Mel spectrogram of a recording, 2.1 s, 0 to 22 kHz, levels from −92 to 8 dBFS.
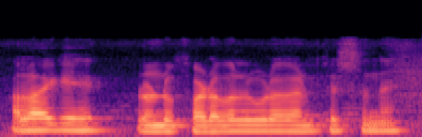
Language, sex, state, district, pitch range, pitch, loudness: Telugu, male, Telangana, Mahabubabad, 130-150 Hz, 135 Hz, -16 LUFS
